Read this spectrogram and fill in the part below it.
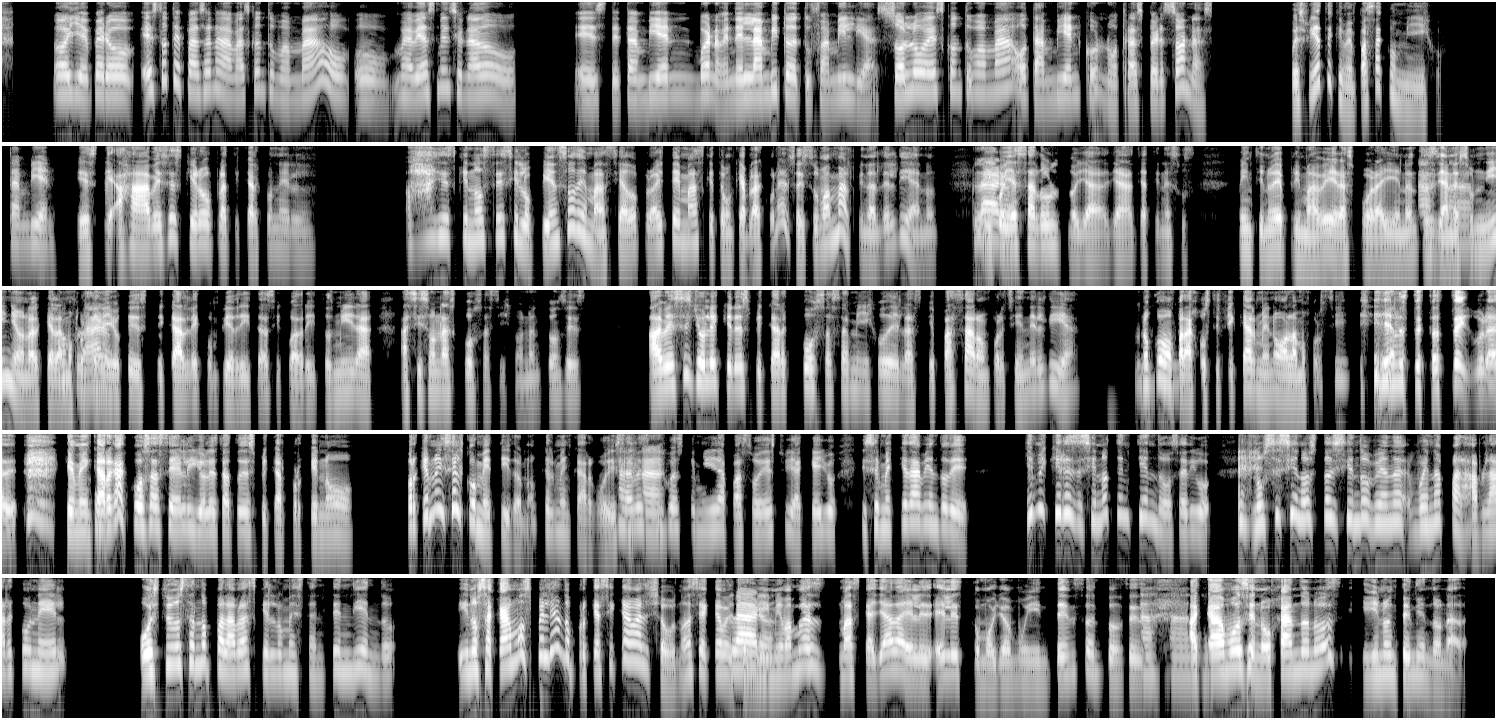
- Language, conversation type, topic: Spanish, advice, ¿Qué puedo hacer para expresar mis ideas con claridad al hablar en público?
- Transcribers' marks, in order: laughing while speaking: "Ya no estoy tan segura de"; cough; chuckle; "buena-" said as "biena"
